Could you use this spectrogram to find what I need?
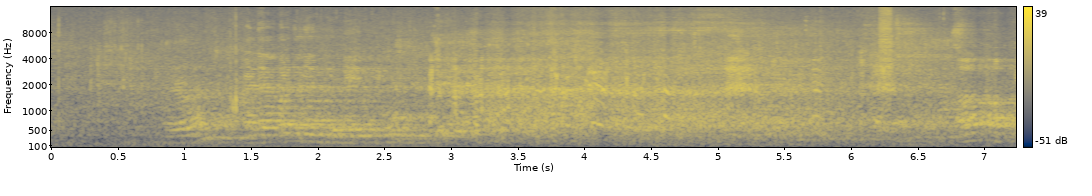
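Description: A man talks nearby with a laugh in his voice.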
